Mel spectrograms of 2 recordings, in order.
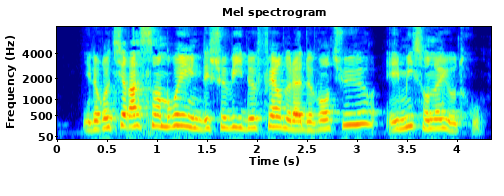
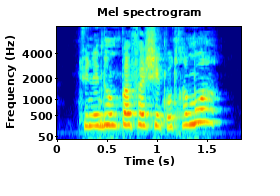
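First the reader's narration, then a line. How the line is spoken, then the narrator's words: Exclaiming. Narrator (French): s'écria-t-elle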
